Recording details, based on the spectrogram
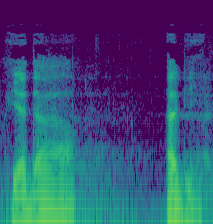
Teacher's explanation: Il y a le alif qui est un allongement et on l'a encore allongé pour permettre de mieux prononcer la hamza. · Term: med jaiz munfasil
